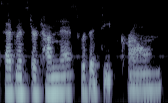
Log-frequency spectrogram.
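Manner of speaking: ordinary delivery, nothing marked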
